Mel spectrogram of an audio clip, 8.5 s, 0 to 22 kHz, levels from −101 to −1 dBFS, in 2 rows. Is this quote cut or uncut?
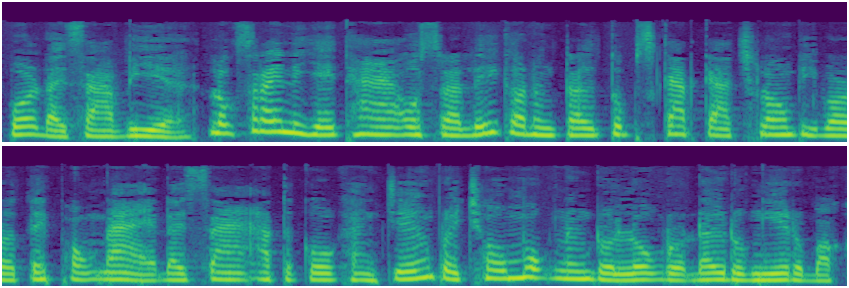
cut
